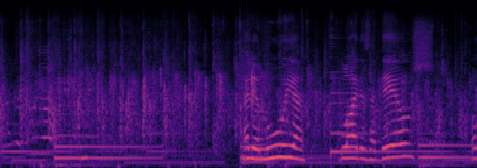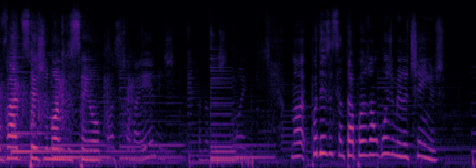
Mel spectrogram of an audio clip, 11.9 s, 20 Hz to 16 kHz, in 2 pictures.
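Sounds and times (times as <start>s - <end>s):
audience applauding: 0.0s - 8.0s
speech: 0.7s - 1.2s, 3.0s - 7.7s, 9.8s - 11.6s.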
